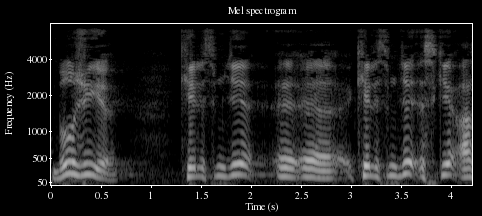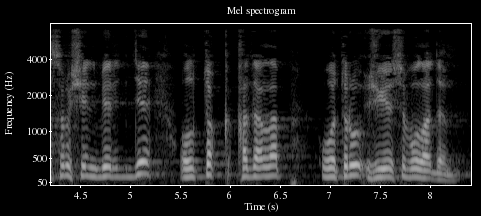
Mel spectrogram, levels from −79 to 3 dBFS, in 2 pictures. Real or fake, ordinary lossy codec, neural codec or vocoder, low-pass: real; MP3, 32 kbps; none; 7.2 kHz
